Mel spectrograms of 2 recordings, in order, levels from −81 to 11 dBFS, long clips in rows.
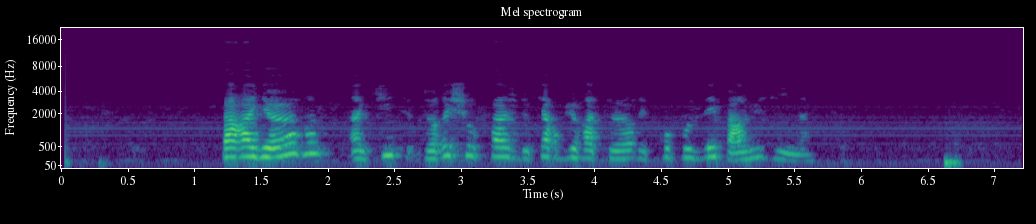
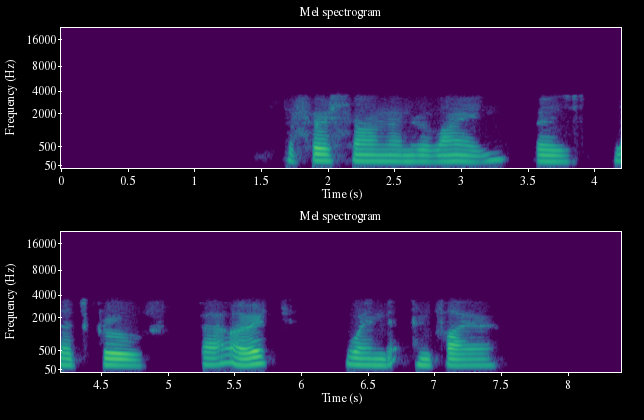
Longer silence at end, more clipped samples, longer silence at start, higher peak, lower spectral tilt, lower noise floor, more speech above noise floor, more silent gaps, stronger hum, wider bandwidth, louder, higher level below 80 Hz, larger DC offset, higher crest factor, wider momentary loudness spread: second, 0.45 s vs 0.95 s; neither; second, 0.05 s vs 1.7 s; about the same, -2 dBFS vs -4 dBFS; second, -9 dB/octave vs -12 dB/octave; second, -57 dBFS vs under -90 dBFS; second, 37 dB vs over 68 dB; neither; neither; first, 5.2 kHz vs 3.7 kHz; first, -20 LUFS vs -23 LUFS; first, -54 dBFS vs -64 dBFS; neither; about the same, 20 dB vs 20 dB; first, 18 LU vs 15 LU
